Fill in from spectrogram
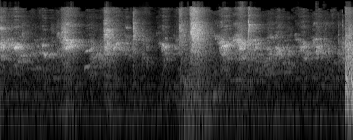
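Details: Budgerigars of the Hogoromo type in an aviary give chirpy, squawking calls repeated irregularly, with several birds overlapping and a burst of wing flapping at the end.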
